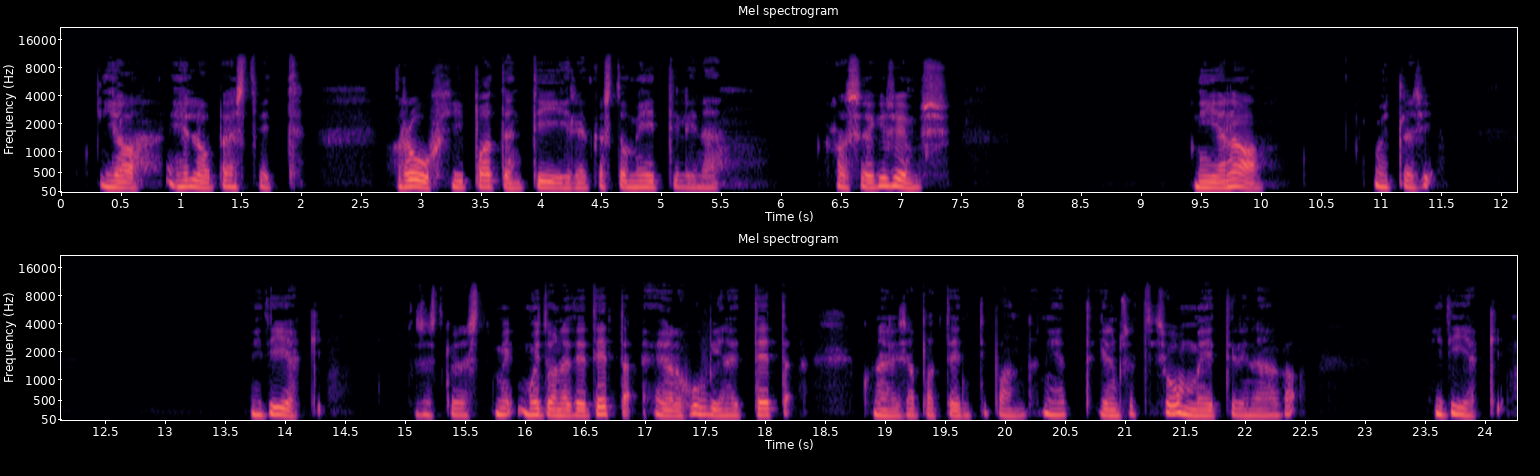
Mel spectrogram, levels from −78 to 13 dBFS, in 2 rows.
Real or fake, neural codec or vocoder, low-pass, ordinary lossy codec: real; none; 10.8 kHz; none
